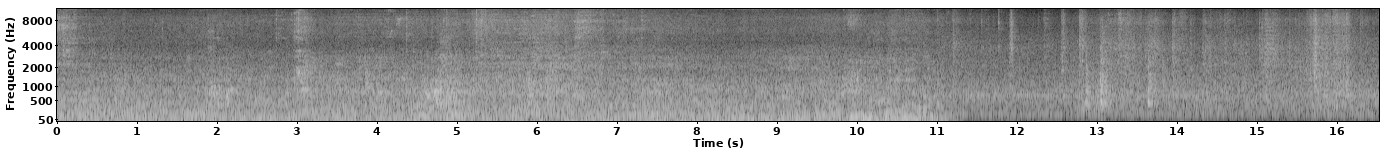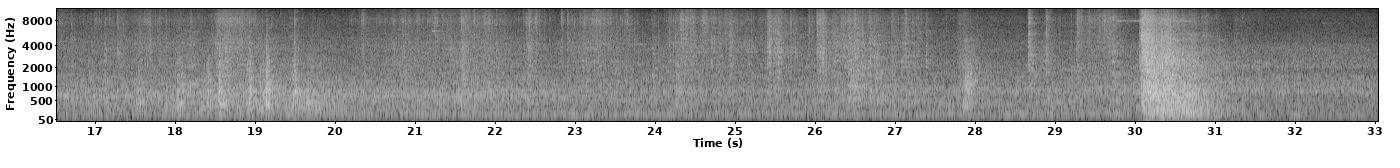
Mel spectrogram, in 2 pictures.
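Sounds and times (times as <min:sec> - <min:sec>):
heavy low rumble: 0:00.0 - 0:11.4
excavator engine running: 0:00.0 - 0:11.7
falling rubble: 0:00.0 - 0:11.8.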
